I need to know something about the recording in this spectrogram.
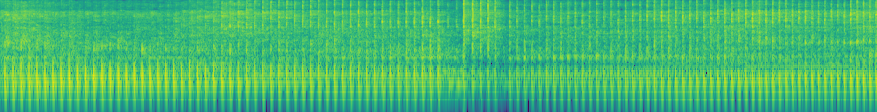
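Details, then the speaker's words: Murray mower converted to a mud mower running after rebuild with a new belt and belt retainer, before the muffler was fitted; crisp, even single-cylinder popping at fast idle through an open exhaust, no misses; normal running. "she done just took her for an amazing test drive she flew went great"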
